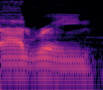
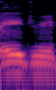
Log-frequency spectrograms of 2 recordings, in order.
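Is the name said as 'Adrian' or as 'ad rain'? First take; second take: ad rain; Adrian. First: It sounds like two parts, ad and rain. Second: It sounds like the common name Adrian. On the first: The speaker calls it right. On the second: The speaker calls it wrong.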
